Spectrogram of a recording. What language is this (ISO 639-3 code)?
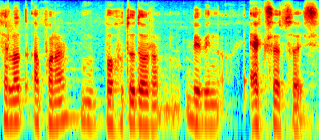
asm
